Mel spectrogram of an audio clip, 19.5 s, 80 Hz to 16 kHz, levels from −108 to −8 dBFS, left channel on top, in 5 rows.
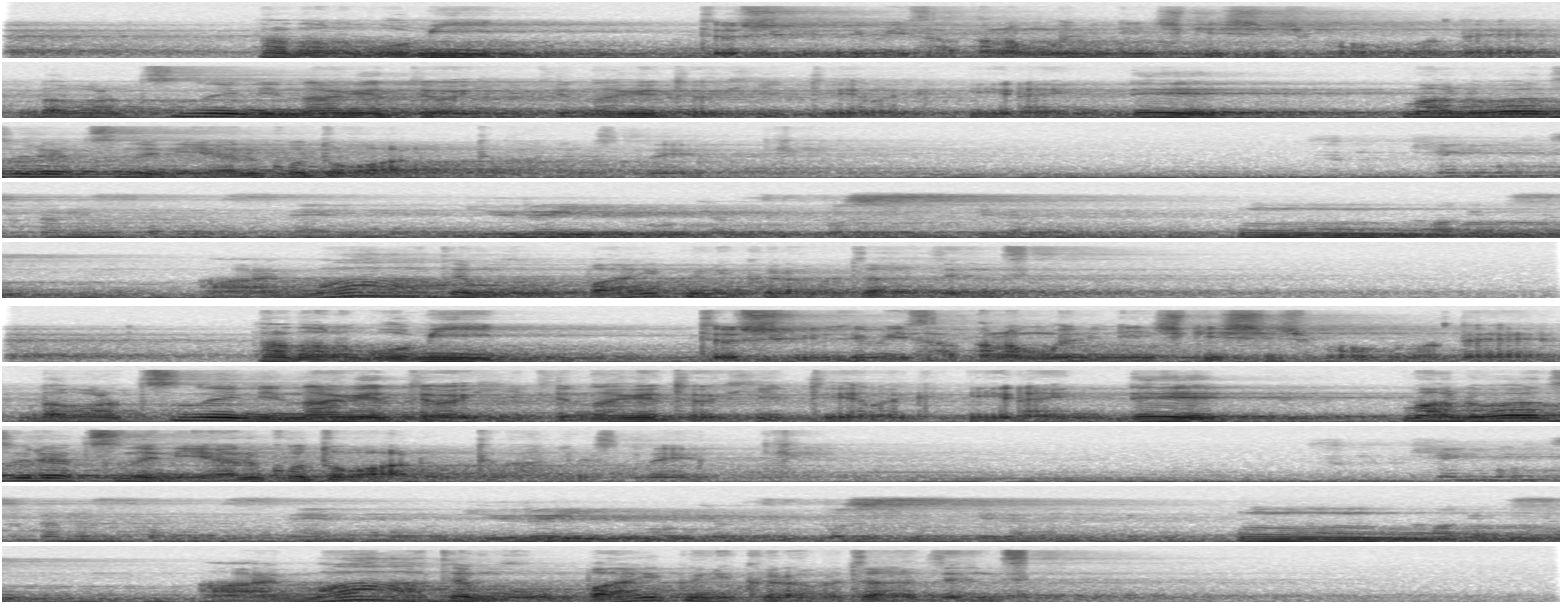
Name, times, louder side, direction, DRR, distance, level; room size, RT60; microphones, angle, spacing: voice 1, 0.6-1.3 1.7-7.0 7.4-9.6 14.8-15.6 16.1-18.1, right 2 dB, 35° right, 6 dB, 0.7 m, -27 dB
sound 1, 0.7-17.6, right 1 dB, 10° right, 1.3 m, -40 dB
voice 2, 1.7-2.4 11.3-14.7 15.2-16.0, equal, 5° left, -3 dB, 3.1 m, -37 dB
13.0 x 12.0 x 8.3 m, 3.0 s
head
